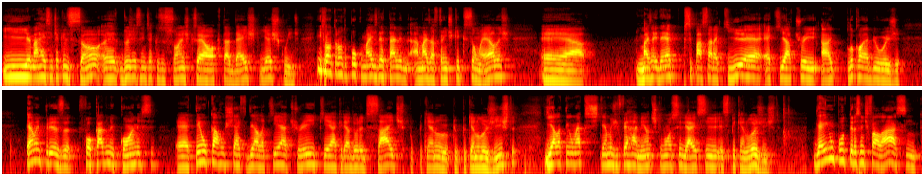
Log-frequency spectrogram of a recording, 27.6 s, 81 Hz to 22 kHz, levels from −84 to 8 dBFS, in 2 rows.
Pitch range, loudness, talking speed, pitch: 130-160 Hz, -22 LUFS, 210 wpm, 145 Hz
